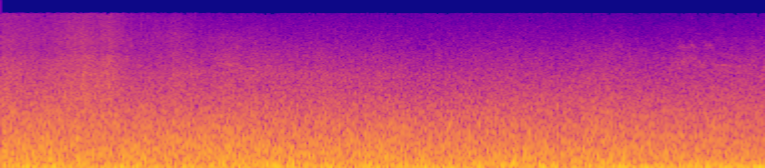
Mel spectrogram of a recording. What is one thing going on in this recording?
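Strong wind gusts outdoors.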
